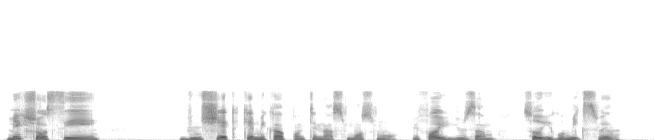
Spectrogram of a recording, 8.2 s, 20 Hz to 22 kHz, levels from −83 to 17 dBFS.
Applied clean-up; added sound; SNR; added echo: neural diffusion model UNIVERSE++.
